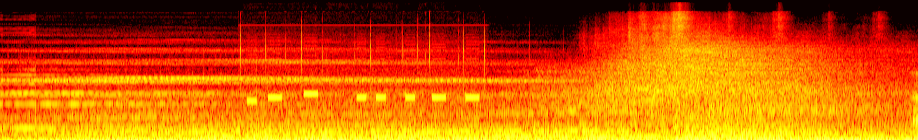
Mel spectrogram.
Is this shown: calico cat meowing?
no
